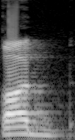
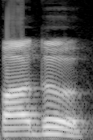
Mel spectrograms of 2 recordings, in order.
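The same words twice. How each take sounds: First: The final d is cut off abruptly. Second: The final d bounces with a slight echo. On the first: The speaker calls it wrong. "आवाज़ को वहीं रोक देना, ये दुरुस्त नहीं है" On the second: The speaker calls it right. "जो सही है कलकले की सूरत में"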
